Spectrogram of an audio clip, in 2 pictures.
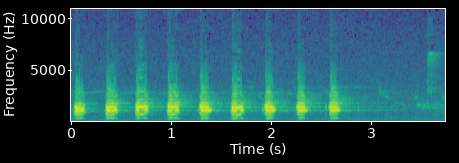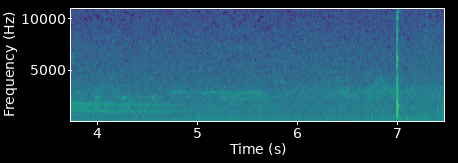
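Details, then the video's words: Turkeys on a farm gobbling into a Canon G7X: a rapid, even train of eight rough, loud pulses over under three seconds, then near quiet with one faint call and a sharp click. "Turkeys Are Gobbling"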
